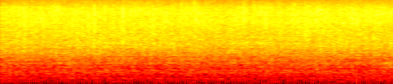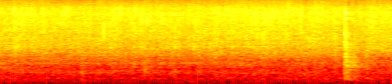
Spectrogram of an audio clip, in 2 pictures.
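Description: Diced chicken and vegetables sizzling steadily in olive oil and butter in a cast iron skillet, with one brief click near the end.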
